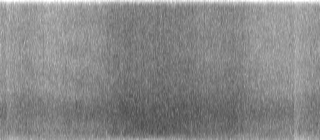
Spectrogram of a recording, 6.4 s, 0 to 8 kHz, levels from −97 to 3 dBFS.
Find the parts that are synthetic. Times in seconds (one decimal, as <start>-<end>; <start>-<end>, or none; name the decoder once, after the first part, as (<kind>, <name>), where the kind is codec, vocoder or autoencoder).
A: none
